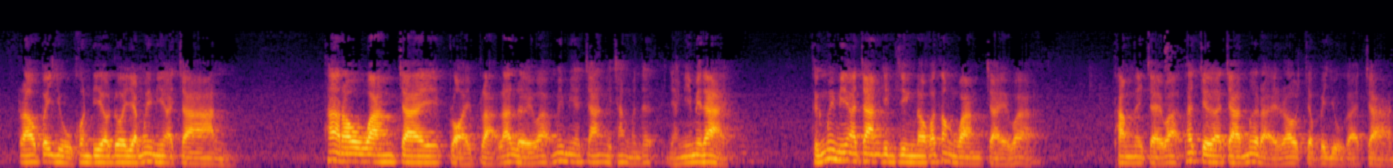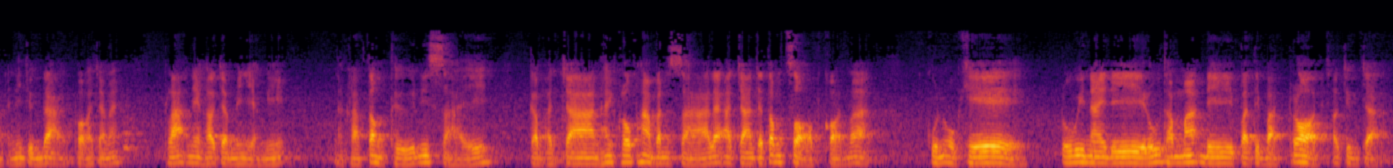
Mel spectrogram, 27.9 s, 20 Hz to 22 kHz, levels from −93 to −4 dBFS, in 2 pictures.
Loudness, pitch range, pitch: -22 LUFS, 100-120 Hz, 110 Hz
